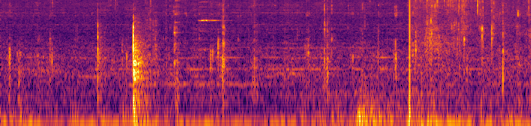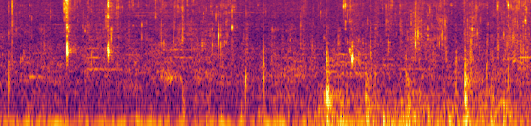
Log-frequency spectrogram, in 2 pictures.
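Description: Dal poured from a small steel bowl onto rice, then a bare hand mixing the wet dal and rice on a steel plate: soft squishing with scattered light clicks of fingers against the plate, over a steady low hum.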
